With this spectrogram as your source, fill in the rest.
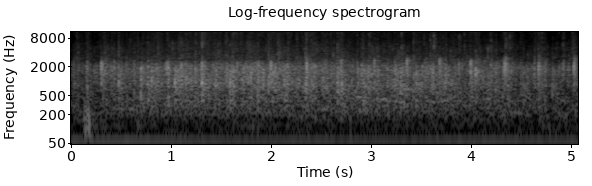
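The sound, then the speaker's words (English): Audience applause at a church teaching meeting, a dense, even wash of many clapping hands that holds steady throughout with no talk over it. “A round of applause for Elder Ed Sutton”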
